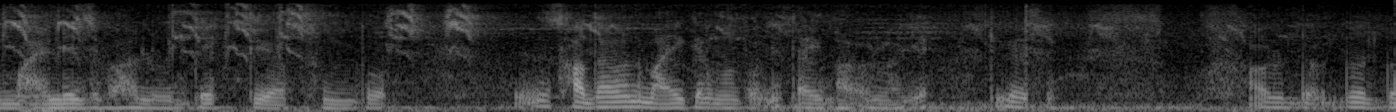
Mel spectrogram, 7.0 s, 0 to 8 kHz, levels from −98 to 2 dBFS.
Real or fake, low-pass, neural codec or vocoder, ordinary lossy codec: fake; 7.2 kHz; vocoder, 22.05 kHz, 80 mel bands, WaveNeXt; none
